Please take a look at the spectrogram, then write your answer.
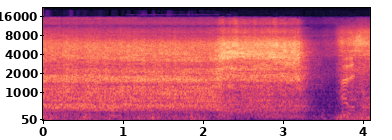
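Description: The Polar Express train's locomotive roars loud and close with a dense, broad rumble that holds steady, then briefly drops away near the end before resuming.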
